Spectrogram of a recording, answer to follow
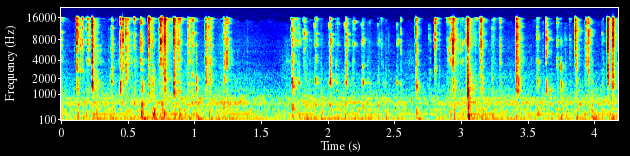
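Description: Computer keyboard typing: a quick run of key clicks, with a brief pause a little after a second in.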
